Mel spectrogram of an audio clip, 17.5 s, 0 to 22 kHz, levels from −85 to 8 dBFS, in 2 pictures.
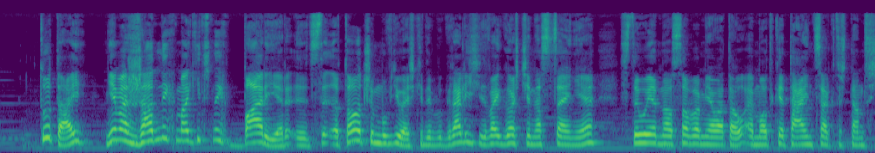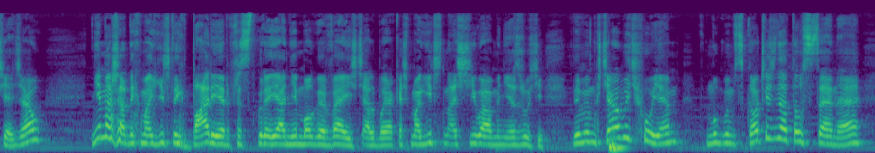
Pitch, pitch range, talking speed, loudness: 170 Hz, 155-195 Hz, 185 wpm, -18 LUFS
